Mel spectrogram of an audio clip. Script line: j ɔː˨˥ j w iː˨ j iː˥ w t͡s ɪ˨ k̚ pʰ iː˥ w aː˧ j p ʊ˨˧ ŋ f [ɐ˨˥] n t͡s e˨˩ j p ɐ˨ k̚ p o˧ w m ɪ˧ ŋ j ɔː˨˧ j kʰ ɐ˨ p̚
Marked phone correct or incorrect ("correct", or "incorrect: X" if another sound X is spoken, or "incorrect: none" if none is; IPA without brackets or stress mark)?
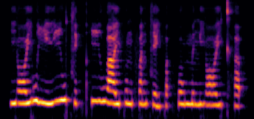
incorrect: ɐ˧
